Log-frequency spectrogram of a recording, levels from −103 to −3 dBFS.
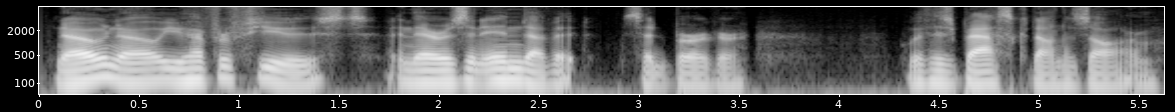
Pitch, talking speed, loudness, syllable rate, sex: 100 Hz, 215 wpm, -19 LUFS, 5.6 syllables/s, male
